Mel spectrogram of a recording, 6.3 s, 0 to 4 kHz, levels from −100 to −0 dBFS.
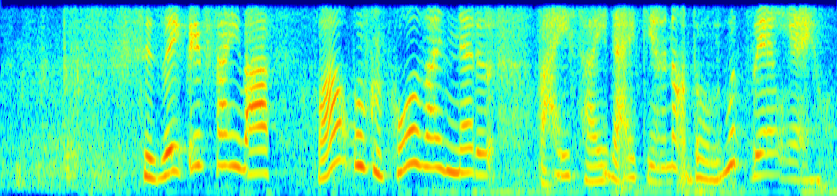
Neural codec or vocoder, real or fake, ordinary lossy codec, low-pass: codec, 16 kHz, 0.5 kbps, X-Codec, HuBERT features, trained on LibriSpeech; fake; none; 3.6 kHz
